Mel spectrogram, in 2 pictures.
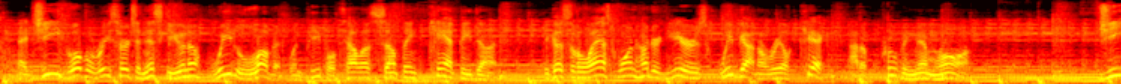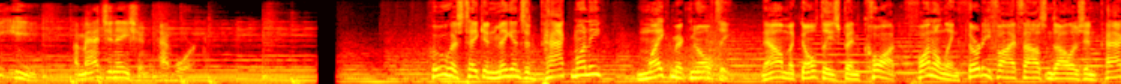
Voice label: Voiceover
